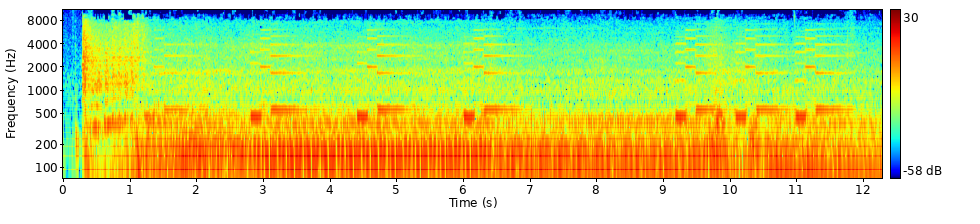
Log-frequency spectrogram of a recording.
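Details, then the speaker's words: Rebuilt wrecked 2015 Mustang GT V8: a low, uneven, lumpy idle under steady chiming tones, with the whole car shaking. It is running rough, cause unknown, and codes are to be rescanned. "yeah something's not right the whole car is shaking and this doesn't seem right"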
